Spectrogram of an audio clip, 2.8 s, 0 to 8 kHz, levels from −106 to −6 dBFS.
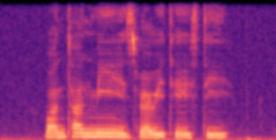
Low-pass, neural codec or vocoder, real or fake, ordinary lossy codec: none; none; real; none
